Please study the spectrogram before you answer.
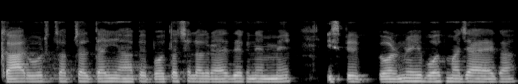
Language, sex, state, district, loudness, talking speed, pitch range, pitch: Hindi, male, Bihar, East Champaran, -22 LUFS, 245 wpm, 130-140 Hz, 135 Hz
